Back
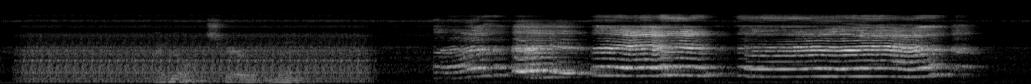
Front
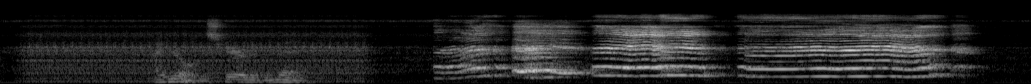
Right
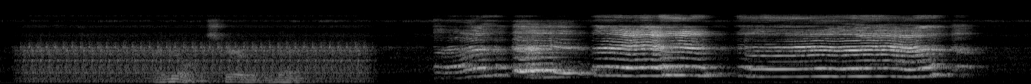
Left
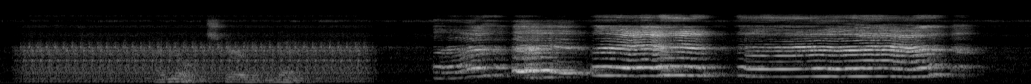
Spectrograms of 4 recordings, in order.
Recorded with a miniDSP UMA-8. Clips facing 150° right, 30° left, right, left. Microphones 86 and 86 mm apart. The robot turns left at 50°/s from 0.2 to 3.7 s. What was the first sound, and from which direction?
A man speaking, 85° right.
